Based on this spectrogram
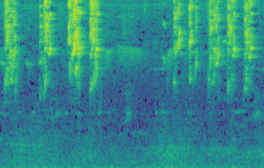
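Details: Lovebird chirping nonstop: bursts of sharp, high chirps and squawks clustered in quick runs with short pauses, plus a faint thin whistle between them.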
